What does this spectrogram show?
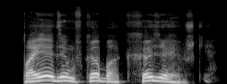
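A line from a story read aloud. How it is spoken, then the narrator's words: Grumbling. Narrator (Russian): проворчал Митрофаныч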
